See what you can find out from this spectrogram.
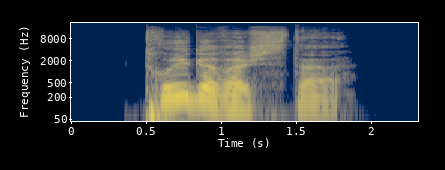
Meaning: inflection of trügerisch: 1. strong/mixed nominative/accusative feminine singular superlative degree 2. strong nominative/accusative plural superlative degree
- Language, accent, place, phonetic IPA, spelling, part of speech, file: German, Germany, Berlin, [ˈtʁyːɡəʁɪʃstə], trügerischste, adjective, De-trügerischste.ogg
